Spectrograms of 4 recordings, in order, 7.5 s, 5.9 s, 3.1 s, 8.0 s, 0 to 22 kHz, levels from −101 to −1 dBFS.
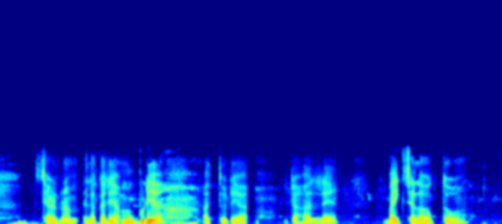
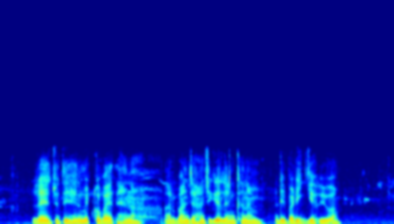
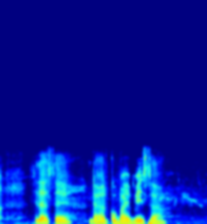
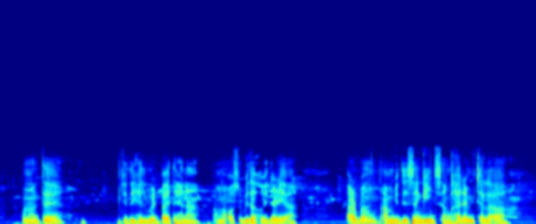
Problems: background sounds at intervals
